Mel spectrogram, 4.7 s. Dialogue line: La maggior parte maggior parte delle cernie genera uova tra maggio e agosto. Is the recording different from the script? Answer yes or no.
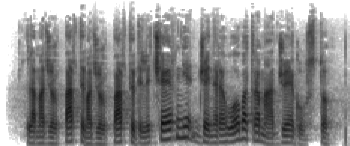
no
